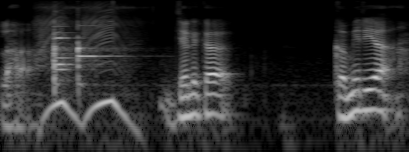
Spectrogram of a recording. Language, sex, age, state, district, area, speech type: Santali, male, 30-45, West Bengal, Uttar Dinajpur, rural, spontaneous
